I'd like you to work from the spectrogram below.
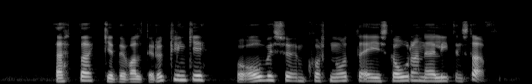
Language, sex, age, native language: Icelandic, male, 20-29, Icelandic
